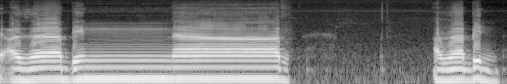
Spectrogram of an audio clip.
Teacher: عذاب النار، عذابن، نون مشدد پر غنہ ہوگا، ذا الف مدہ ہے، ایک الف کے برابر کھینچ کر پڑھیں گے.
